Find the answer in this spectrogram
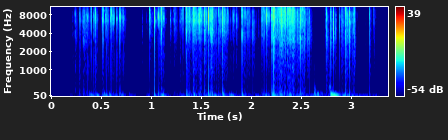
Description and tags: Glass marbles being poured back and forth from one hand to another. Grainy, glassy sound. Close miked with Rode NT-5s in X-Y configuration. Trimmed, DC removed, and normalized to -6 dB.
glass, hand, marble, pour, shuffle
